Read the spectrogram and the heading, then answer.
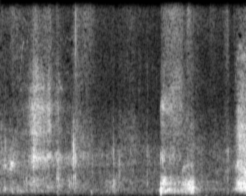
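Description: A dog, Lottie, pants in quick, breathy puffs that come in uneven bursts while walking up a hill outdoors on a warm summer's late morning with a gentle breeze among wildflowers. Soft footsteps crunch along, growing louder and heavier toward the end.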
